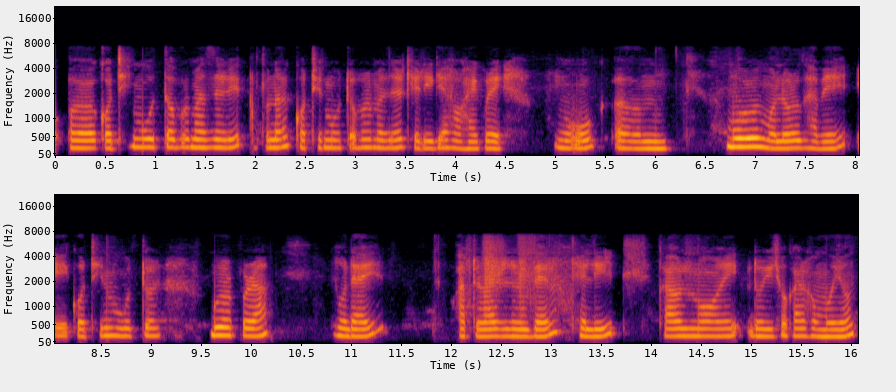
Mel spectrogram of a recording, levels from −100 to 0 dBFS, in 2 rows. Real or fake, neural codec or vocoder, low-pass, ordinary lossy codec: fake; codec, 24 kHz, 0.9 kbps, WavTokenizer, medium speech release version 2; 7.2 kHz; none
